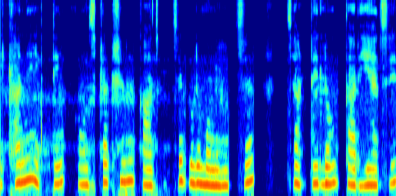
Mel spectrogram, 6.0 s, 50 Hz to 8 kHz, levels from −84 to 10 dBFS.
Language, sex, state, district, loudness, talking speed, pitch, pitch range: Bengali, female, West Bengal, Jhargram, -15 LUFS, 130 wpm, 255 Hz, 235-275 Hz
